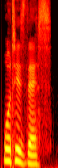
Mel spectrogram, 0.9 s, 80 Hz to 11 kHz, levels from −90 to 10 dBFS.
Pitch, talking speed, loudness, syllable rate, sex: 195 Hz, 205 wpm, -17 LUFS, 4.4 syllables/s, female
